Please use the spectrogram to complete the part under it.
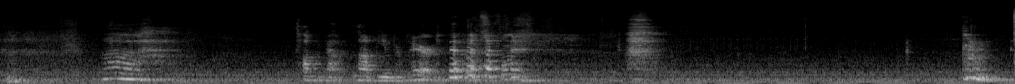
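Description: A woman speaks cheerfully to a room, heard from across the room.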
